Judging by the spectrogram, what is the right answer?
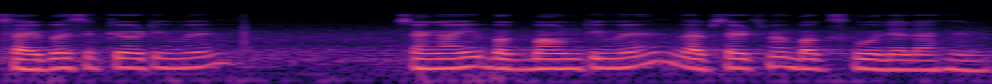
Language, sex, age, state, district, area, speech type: Sindhi, male, 18-30, Gujarat, Surat, urban, spontaneous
